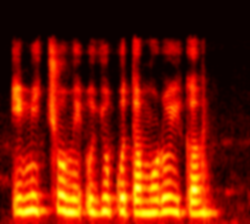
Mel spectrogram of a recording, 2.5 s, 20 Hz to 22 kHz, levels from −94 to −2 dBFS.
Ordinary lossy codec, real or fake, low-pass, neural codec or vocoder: Opus, 24 kbps; fake; 10.8 kHz; codec, 24 kHz, 1.2 kbps, DualCodec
